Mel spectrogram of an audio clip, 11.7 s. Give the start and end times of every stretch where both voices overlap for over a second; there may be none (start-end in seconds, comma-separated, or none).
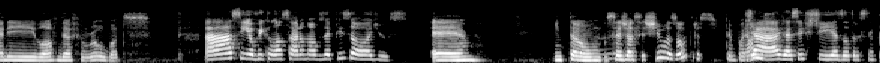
none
